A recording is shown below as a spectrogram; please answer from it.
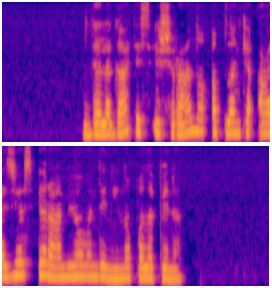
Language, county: Lithuanian, Vilnius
